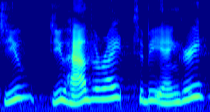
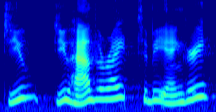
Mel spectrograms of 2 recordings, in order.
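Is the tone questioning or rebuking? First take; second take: questioning; questioning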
